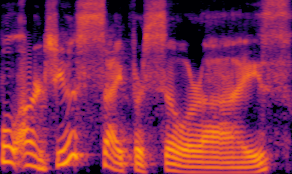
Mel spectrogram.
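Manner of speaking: woman's voice with the word "eyes" drawn out. Game master voicing a familiar woman who suddenly speaks to the party, in a female character voice. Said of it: "you hear a very familiar female voice".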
